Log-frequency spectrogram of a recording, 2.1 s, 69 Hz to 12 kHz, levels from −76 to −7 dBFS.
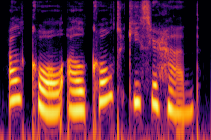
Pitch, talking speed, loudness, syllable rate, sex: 240 Hz, 225 wpm, -15 LUFS, 4.3 syllables/s, female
